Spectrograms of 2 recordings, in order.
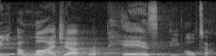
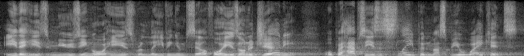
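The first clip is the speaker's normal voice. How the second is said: mocking; 3 semitones higher than usual. Elijah taunting the prophets of Baal, mocking. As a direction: goad them with lively, swinging mockery. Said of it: "Elijah mocked them".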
